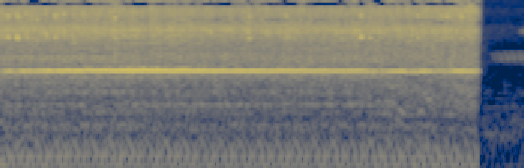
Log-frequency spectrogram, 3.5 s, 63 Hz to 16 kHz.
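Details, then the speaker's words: 1987 VW Vanagon just after new MansiSpeed injectors, aluminum fuel rails and fuel lines, on first start: a steady high-pitched squeal at an even pitch over the running engine for about three seconds, then cuts off abruptly. It went quiet once off the jack stands; cause suspected, not confirmed. "try to start it now that's a squeaky build all right Crank It Again"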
